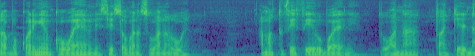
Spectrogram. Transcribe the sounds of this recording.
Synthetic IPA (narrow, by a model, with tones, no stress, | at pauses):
na˨bɔ˨kɔ˨ɾĩ˦ŋɛ̃˦ŋ̩˦kɔ˨wa˨jɛ˦mi˨nɛ˨se˦sɔ˦ba˦na˨sɔ˦ba˦na˦ɾo˦wɛ˨ | a˨ma˦tu˦fe˦fe˦ɾo˦bɔ˦jɛ˨ni˨to˨a˨na˦fã˨ŋke˦lẽ˦na˨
